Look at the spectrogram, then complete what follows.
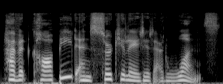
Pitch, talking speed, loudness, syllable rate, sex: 200 Hz, 215 wpm, -18 LUFS, 5.9 syllables/s, female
